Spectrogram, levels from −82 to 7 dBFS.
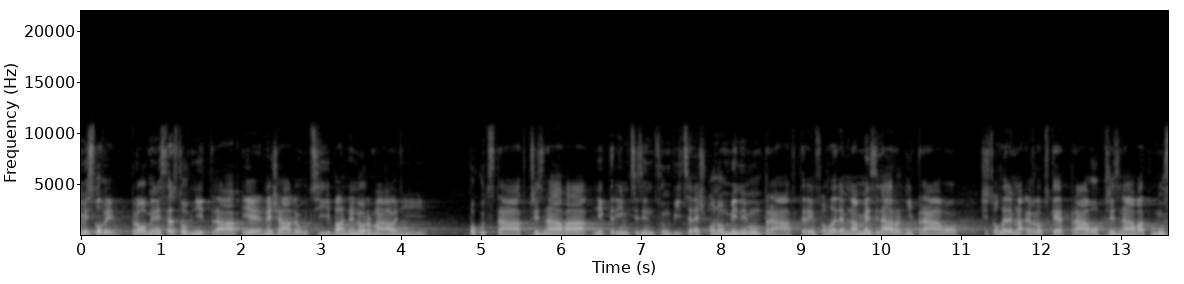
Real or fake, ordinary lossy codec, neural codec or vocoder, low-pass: real; Opus, 64 kbps; none; 10.8 kHz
